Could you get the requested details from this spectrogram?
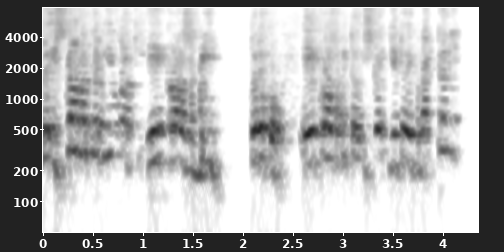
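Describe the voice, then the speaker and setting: A man's voice: extremely high pitch, brisk, a little mellow. Guy teaching physics online, keeps asking did you get it, teases students, dull roomy sound. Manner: coaxing, keeps asking students if they follow; playfully scolds students. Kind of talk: online class lecture. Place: online class. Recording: echoey, distant, dull mic.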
